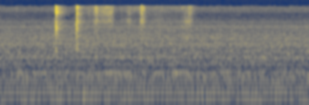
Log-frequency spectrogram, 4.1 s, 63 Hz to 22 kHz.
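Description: Click of the push-button power switch on an HP E3614A DC power supply being switched on, about a second in, over a steady low hum.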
